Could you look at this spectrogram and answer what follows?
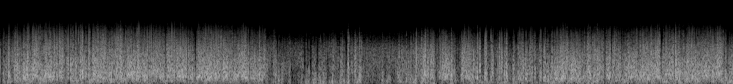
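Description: Wind buffeting the microphone on a speedboat running fast on its Yamaha outboard motors, with the rush of engine and water beneath. The buffeting eases briefly about three seconds in.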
